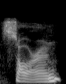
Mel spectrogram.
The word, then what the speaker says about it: Soren: Well, you pronounced the Americanized version correctly, which is also in my passport. It's Soren. Okay.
